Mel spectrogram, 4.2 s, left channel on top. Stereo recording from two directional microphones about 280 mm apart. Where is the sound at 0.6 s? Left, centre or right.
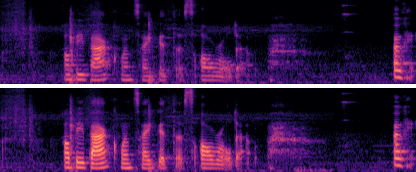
Centre.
